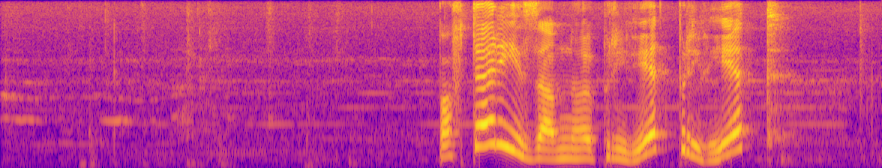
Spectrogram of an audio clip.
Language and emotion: Russian, positive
